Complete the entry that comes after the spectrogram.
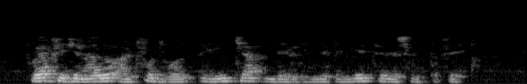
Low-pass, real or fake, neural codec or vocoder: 3.6 kHz; real; none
